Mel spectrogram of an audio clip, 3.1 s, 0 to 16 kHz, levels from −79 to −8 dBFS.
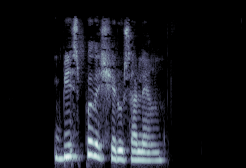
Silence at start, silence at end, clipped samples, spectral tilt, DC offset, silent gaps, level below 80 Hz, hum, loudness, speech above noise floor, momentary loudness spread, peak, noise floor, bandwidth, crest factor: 0.7 s; 1 s; under 0.1%; -4 dB/octave; under 0.1%; none; -66 dBFS; none; -22 LUFS; 62 dB; 11 LU; -6 dBFS; -84 dBFS; 11.5 kHz; 18 dB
